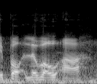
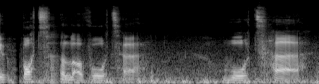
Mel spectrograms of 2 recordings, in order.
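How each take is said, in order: First: East London "bottle of water" with dropped t's; glottal-stop East London "bottle of water"; East London accent. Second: "bottle of water" with every t crisply sounded; posh city-centre "bottle of water", t's fully said; posh London pronunciation. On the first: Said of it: "I don't say". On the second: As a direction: pronounce the t clearly in "bottle" and "water". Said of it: "I say". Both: Shown as a demonstration.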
